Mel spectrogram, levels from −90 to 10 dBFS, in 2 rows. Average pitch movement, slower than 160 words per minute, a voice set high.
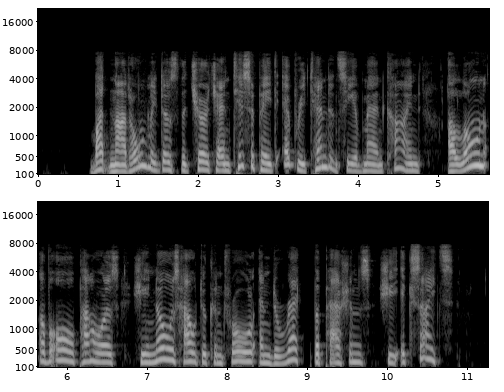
Yes: average, 4.9 semitones; average, 140 wpm; high, 200 Hz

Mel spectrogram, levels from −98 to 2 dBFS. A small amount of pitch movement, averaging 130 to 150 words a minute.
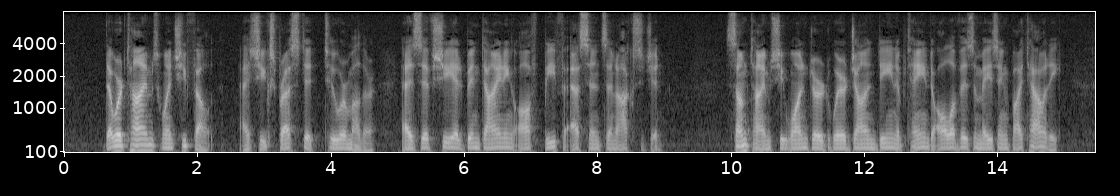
Yes: narrow, 2.2 semitones; slow, 135 wpm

